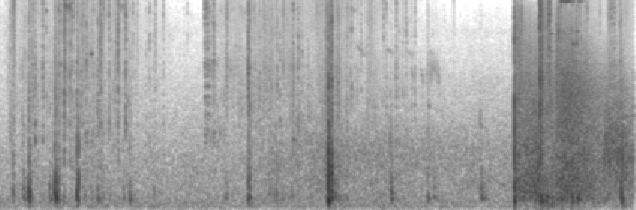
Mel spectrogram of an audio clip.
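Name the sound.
gunfire in the video game Escape from Tarkov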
